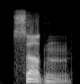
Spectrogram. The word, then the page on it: sudden: British English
